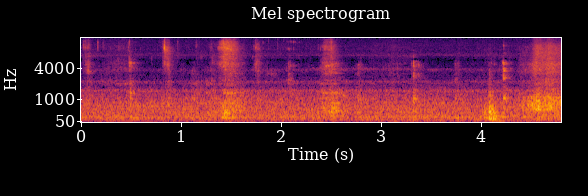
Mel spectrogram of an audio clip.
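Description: Close-up chewing of a lettuce-wrapped yakiniku burger, with short crisp crunches of the fresh lettuce leaves every second or so. Near the end comes a louder papery rustle as a tissue is pulled from the box.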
